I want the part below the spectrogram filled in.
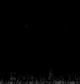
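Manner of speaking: barely audible whispered prayer; whispered plea. Acted. Candidate pleading to God before hearing the job news, whispered. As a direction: whisper it urgently under your breath.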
